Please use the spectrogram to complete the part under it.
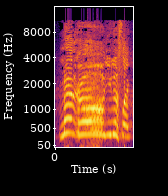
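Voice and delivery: high, loud exasperated cry; mock groan. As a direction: howl like you just got caught out. Mock groan at being teased.

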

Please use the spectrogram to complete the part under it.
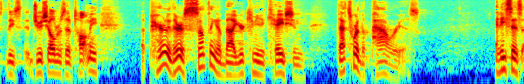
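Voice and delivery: hushed preaching retelling; soft storytelling. Acted. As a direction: draw them in quietly. Intimate retelling of centurion.

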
